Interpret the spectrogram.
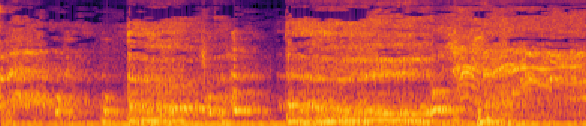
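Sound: loud burp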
